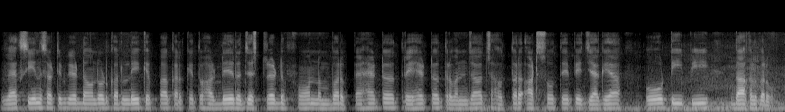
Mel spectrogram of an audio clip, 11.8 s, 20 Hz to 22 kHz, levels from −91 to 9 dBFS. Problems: background sounds at intervals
